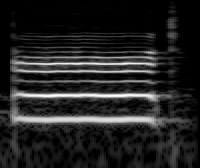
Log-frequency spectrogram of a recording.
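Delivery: loud buzzing horn blast; horn honk. A narrator's reading. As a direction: blare it like a truck horn.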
